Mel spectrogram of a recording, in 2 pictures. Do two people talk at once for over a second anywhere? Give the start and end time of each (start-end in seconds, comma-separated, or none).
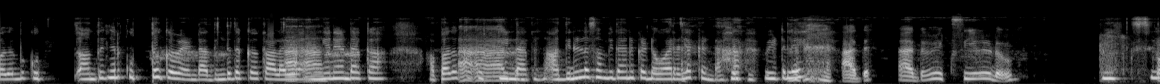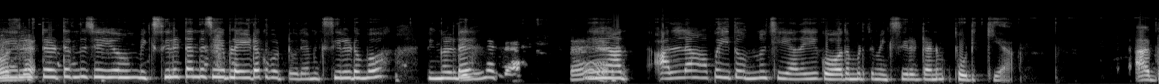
none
